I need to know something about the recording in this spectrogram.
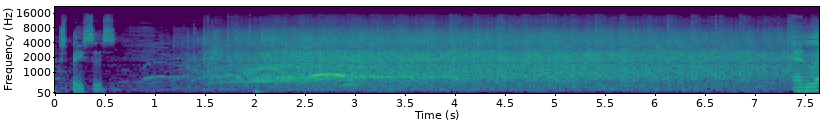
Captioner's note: applause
